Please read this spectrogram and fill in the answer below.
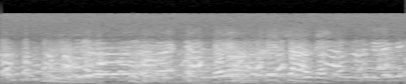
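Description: Several voices talking at once in an overlapping babble of chatter, with no single speaker standing out.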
